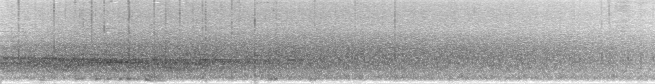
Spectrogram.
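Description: A large audience applauding, swelling in the first second and slowly dying away.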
